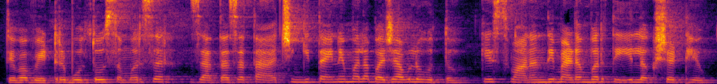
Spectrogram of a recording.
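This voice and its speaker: A woman's voice: a little high, flat delivery, fairly quick, a bit bright. Woman narrator, dramatic storytelling recap, speaks to viewers. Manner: dramatic, addresses the audience.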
